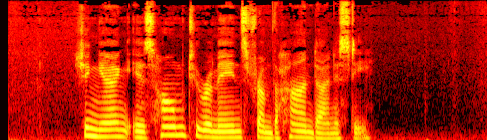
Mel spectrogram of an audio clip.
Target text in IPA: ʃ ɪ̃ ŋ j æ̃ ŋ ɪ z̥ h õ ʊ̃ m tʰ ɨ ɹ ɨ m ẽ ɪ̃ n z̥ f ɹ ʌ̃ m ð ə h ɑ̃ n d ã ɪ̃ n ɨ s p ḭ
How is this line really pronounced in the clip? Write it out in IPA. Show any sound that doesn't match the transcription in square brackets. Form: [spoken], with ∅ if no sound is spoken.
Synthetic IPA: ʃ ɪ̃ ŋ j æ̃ ŋ ɪ z̥ h õ ʊ̃ m tʰ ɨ ɹ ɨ m ẽ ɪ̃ n z̥ f ɹ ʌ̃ m ð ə h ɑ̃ n d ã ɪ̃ n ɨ s [t] ḭ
